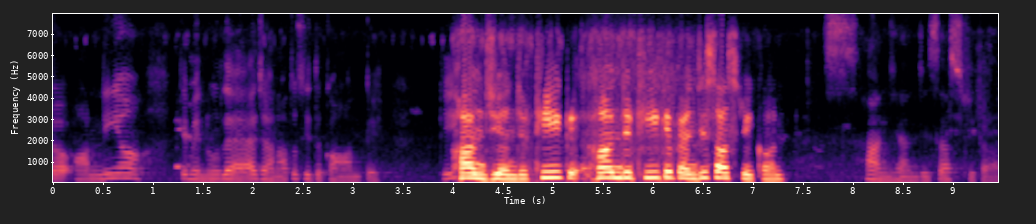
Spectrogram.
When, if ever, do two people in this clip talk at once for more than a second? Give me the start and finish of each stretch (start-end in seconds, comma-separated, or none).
none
